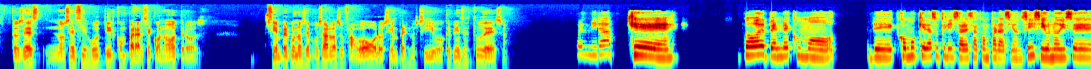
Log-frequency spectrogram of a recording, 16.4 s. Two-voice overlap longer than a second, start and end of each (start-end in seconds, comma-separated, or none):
none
